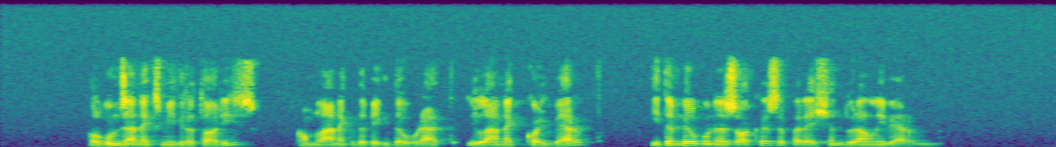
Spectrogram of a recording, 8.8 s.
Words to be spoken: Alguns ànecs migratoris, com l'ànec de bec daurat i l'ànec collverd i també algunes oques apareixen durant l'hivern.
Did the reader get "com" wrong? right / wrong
right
